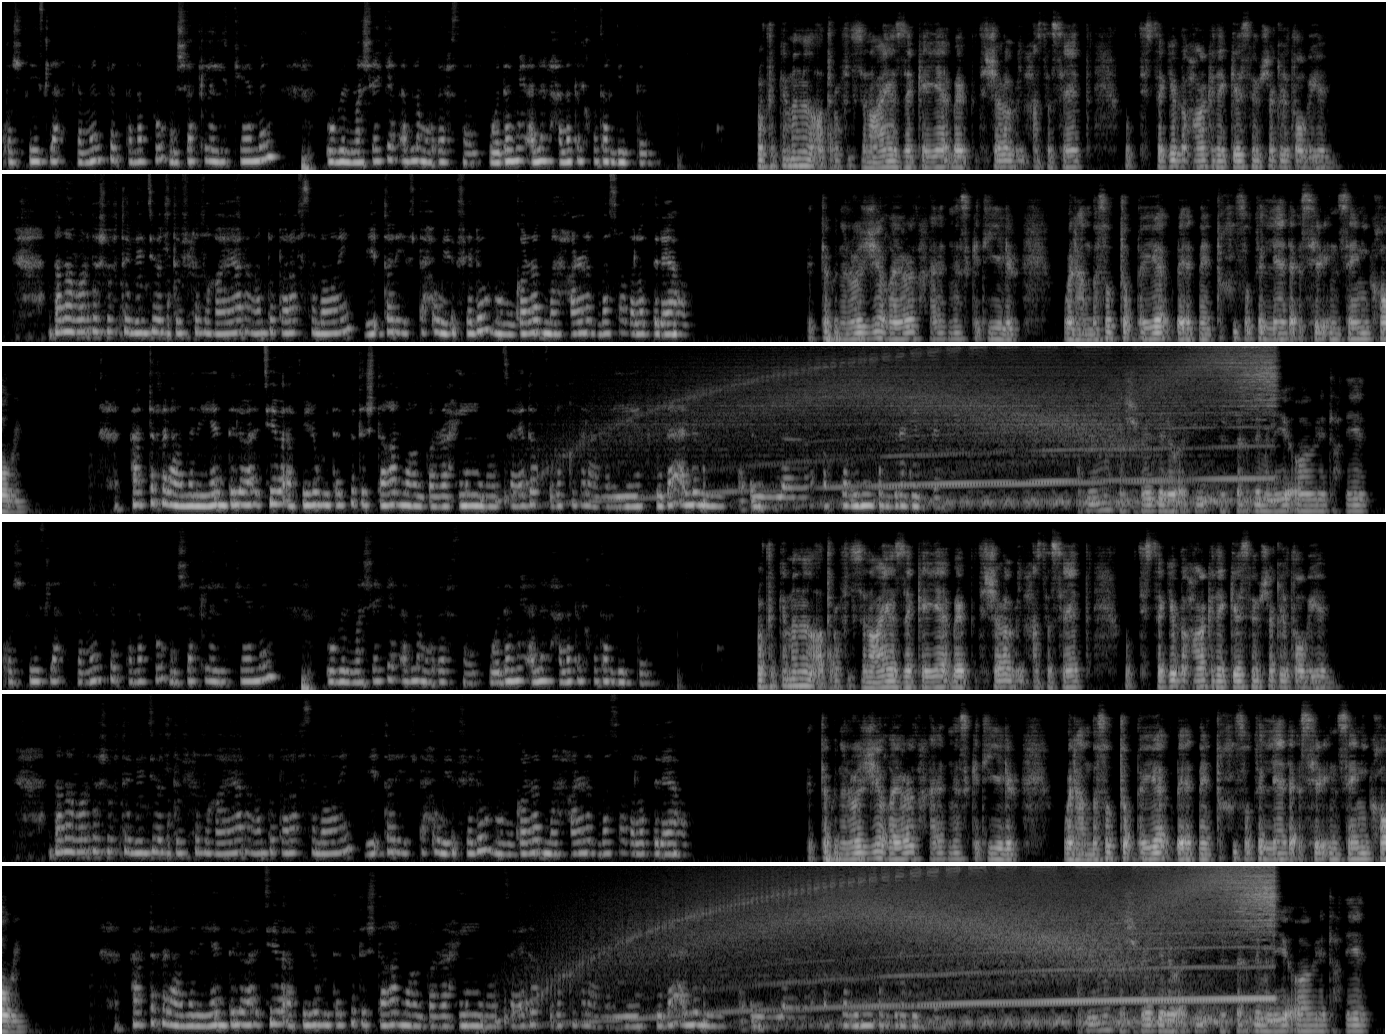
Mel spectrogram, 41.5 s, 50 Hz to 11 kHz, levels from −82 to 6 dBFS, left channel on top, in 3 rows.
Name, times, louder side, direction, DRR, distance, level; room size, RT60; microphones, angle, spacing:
voice 1, 0.0-2.7 3.2-6.5 14.0-20.7 28.6-37.1, left 4 dB, 65° left, 0.6 m, -33 dB
voice 2, 7.6-13.3 22.0-27.9 38.5-41.3, right 1 dB, 70° right, 1.2 m, -32 dB
sound 1, 32.4-40.4, right 6 dB, 35° right, 0.5 m, -37 dB
3.5 x 2.4 x 2.5 m
head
